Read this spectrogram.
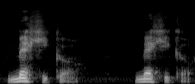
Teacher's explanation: that's typically how you'll see X used as a H kind of a sound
